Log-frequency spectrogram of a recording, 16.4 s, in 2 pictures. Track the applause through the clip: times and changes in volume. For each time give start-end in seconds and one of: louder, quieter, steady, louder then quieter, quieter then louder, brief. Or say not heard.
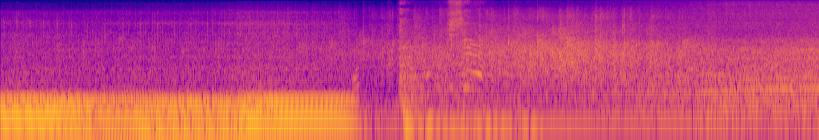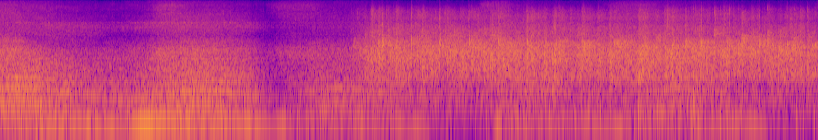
0.0-7.3 louder
11.7-16.3 steady.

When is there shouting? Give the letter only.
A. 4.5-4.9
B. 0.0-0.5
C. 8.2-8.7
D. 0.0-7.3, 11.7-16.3
A.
